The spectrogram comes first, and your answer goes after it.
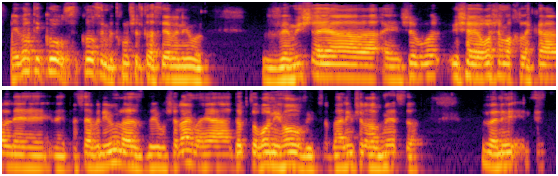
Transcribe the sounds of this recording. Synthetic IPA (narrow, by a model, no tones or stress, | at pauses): evaʁt̪ikuʁskuʁsimbet̪χumʃelt̪aːsiaveniul | ve̞miʃeajajʃevʁomiʃeajaʁo̞ʃamaχlakalelet̪aːsiaveniulazbejeʁuʃalaimajad̪o̞kto̞ʁo̞niɦo̞ʁvit͡sabealimʃe̞lʁavmeseʁ | veaniniz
